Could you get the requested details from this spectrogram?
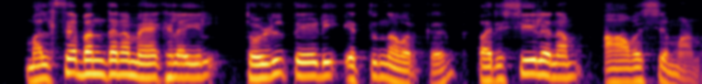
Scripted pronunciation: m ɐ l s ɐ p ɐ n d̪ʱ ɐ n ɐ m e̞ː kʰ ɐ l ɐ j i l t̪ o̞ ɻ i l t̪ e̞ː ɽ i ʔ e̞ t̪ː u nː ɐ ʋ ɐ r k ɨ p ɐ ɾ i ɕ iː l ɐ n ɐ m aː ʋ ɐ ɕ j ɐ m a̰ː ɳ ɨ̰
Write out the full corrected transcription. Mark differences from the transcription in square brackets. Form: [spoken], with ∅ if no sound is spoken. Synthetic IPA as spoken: m ɐ l s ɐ [b] ɐ n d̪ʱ ɐ n ɐ m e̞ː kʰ ɐ l ɐ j i l t̪ o̞ ɻ i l t̪ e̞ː ɽ i ʔ e̞ t̪ː u nː ɐ ʋ ɐ r k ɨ p ɐ ɾ i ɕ iː l ɐ n ɐ m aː ʋ ɐ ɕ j ɐ m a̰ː ɳ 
